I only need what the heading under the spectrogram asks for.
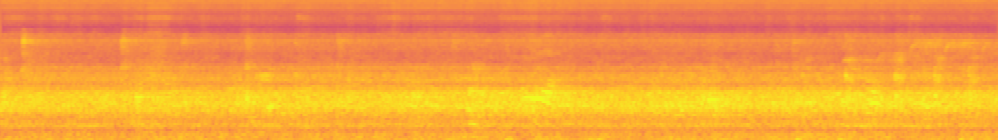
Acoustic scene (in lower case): park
